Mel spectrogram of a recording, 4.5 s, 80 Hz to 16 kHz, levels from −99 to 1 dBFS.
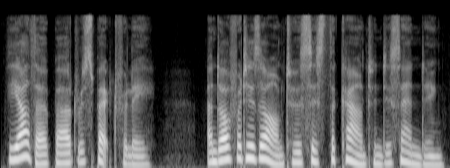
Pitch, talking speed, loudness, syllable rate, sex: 180 Hz, 185 wpm, -20 LUFS, 6.3 syllables/s, female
